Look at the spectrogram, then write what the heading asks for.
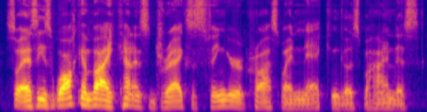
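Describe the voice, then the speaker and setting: A middle-aged man with a booming, very low voice tells stories as an interview guest. His pitch rises and falls a lot as he acts out what others said. The sound is dry and close. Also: a little fast, no echo. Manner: deep resonant voice, animated storytelling with acted-out quotes. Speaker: actor and voice actor guest. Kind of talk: storytelling interview answers.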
